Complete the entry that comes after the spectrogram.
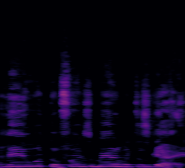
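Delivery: very high-pitched retold disbelief; incredulous. Worker seeing the mess by the hotel, incredulous. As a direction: squeal it in mock bewilderment. Acted disbelief at the man's behaviour.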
